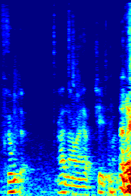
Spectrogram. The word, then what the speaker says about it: Frodo: Frodo.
